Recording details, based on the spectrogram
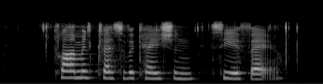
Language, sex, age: English, female, 18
